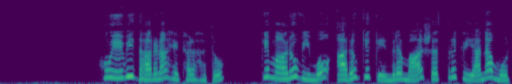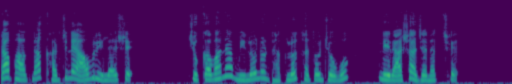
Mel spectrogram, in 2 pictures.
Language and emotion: Gujarati, sad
